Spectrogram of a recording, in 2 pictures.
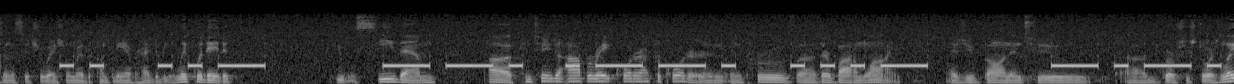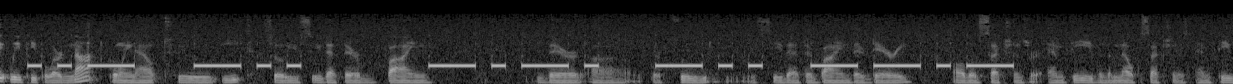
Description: Morse code, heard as a keyed tone, hand-sent with a paddle, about 8 wpm, 880 Hz, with speech in English. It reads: … GPV CUD CDQ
